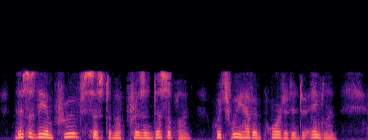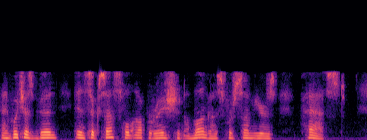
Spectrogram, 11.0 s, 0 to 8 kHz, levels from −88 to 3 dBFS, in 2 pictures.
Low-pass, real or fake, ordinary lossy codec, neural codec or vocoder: 7.2 kHz; fake; AAC, 16 kbps; vocoder, 22.05 kHz, 80 mel bands, WaveNeXt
